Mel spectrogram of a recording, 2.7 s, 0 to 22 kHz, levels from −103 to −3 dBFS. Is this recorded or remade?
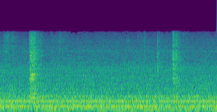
recorded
